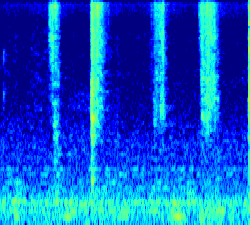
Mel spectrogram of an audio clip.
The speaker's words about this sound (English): We're still shuffling.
